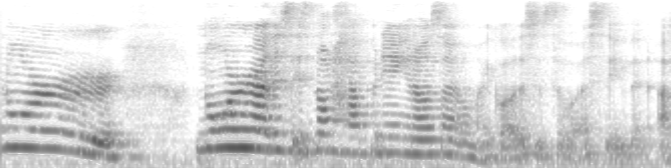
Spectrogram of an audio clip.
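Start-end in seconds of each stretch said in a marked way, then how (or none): 0.0-3.0 higher, crying through the words; tearful protest. Retold or imitated. Retold crying in lesson. 3.4-5.0 whispered despair. Retold or imitated. Retold panicked inner thought.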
